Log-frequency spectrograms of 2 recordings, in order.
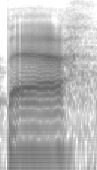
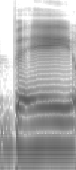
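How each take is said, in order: First: The vowel sounds like the one in bah. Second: The vowel sounds like the one in bay. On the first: "It's either Bay or Ba" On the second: "It's either Bay or Ba"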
